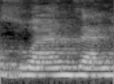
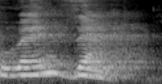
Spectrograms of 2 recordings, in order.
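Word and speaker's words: Xuanzang: दूसरे थे ये, इनके नाम में भी आपको ज़ुआन जैंग लगेगा बट we pronounce it like हुएन जैंग।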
